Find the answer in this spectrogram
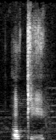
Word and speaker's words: Oki: What is Oki?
